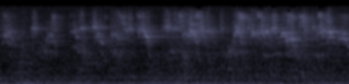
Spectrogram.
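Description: Birds chirping, many short, quick calls overlapping, over a low steady rumble.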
